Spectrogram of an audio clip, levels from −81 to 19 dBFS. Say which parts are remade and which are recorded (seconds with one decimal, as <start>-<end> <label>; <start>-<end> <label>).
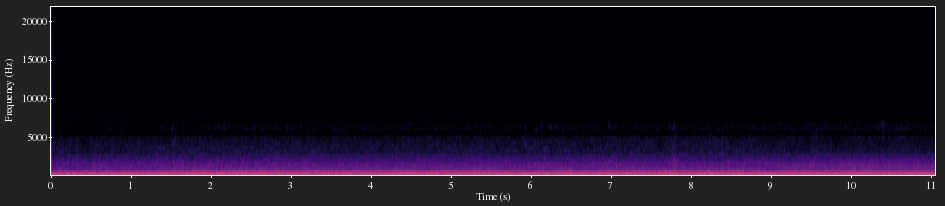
0.0-0.7 remade; 0.7-1.3 recorded; 1.3-3.3 remade; 3.3-5.8 recorded; 5.8-8.6 remade; 8.6-11.1 recorded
